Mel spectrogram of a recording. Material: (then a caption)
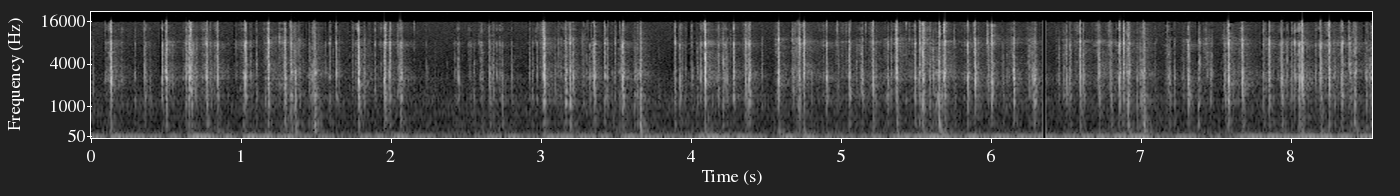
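Plastic. Fingertips type continuously on a plastic mechanical keyboard with plastic keycaps on a translucent acrylic case. The result is a steady stream of short, dry, bright clacks with almost no ring, over a low hum underneath.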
